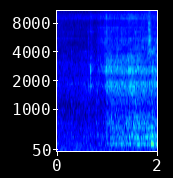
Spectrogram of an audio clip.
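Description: A tarot deck being shuffled by hand, the cards sliding against one another in a soft rustle that starts about a second in.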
